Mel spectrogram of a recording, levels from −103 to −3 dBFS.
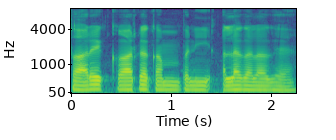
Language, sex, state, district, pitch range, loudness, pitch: Hindi, male, Jharkhand, Palamu, 105-110 Hz, -18 LUFS, 105 Hz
